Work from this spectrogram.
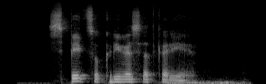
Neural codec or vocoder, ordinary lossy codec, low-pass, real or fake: codec, 44.1 kHz, 2.6 kbps, DAC; none; none; fake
